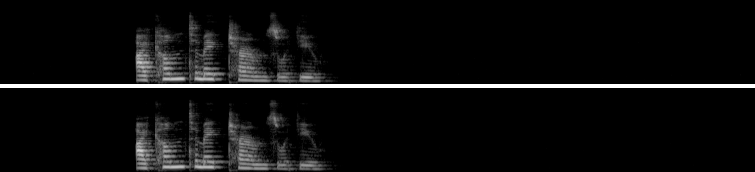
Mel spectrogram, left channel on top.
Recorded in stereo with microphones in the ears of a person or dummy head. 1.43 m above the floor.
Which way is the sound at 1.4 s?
15° right (ahead or behind).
